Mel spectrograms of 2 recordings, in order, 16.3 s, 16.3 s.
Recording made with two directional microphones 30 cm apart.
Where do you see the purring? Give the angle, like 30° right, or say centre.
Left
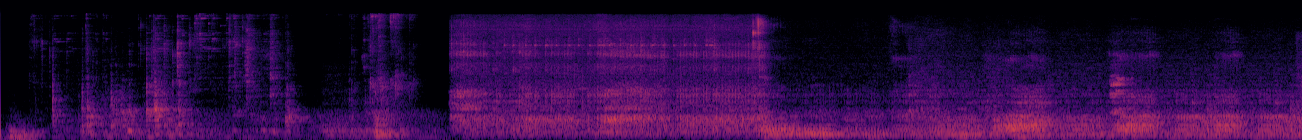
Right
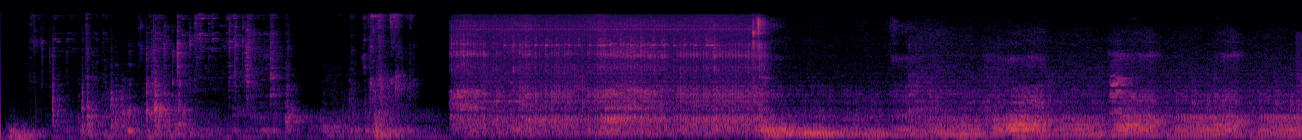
centre.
